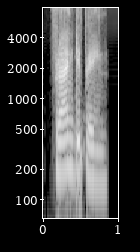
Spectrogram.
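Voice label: "frangipane", Indian English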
